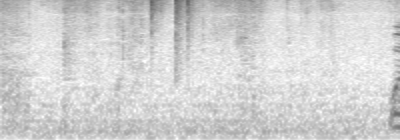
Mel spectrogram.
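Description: Hands kneading and squishing slime with toilet paper mixed in, making faint scattered wet clicks. A voice starts at the very end.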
